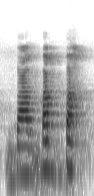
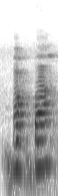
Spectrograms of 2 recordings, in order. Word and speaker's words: বাব্বা: ব বা ম এর সাথে যদি ব ফলা যুক্ত হয় তবে সে ব এর উচ্চারণ অবিকৃত থাকে। যেমন দেখো বাব্বা, হ্যাঁ, বাব্বা, সাব্বাস, হ্যাঁ, এগুলো কিন্তু ব তোমার উচ্চারিত হয়, হুবহু উচ্চারিত হয়।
